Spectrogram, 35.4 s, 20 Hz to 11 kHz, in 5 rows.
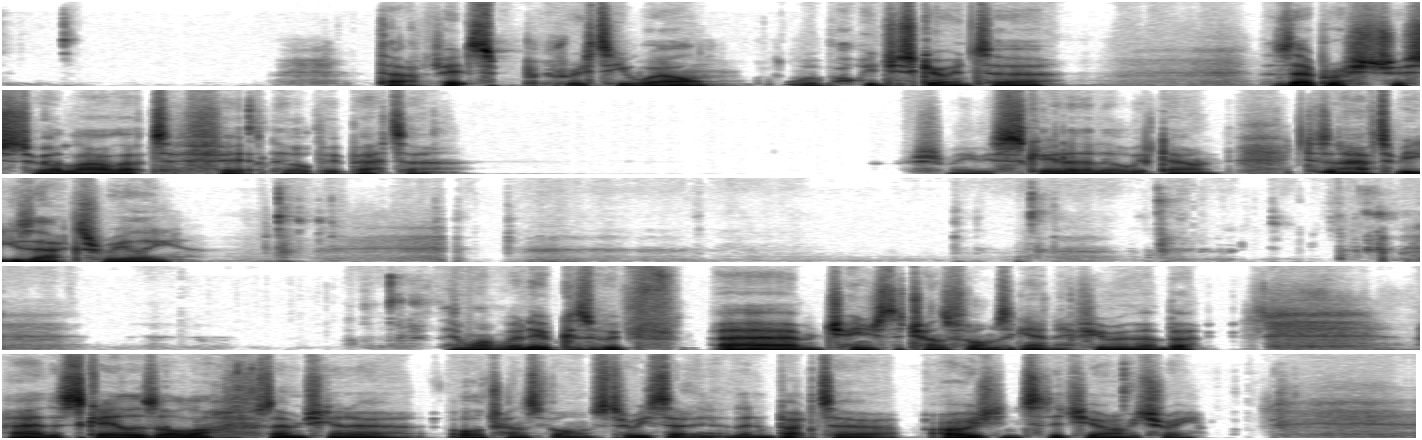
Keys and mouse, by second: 0.3-1.5 alt+drag, 1.6 alt+right drag, 1.9-7.7 drag, 8.3 drag, 9.9-12.0 drag, 12.1-13.3 alt+drag, 13.4 alt+drag, 15.1 click, 15.5 alt+right drag, 15.7-16.2 alt+drag, 16.3 alt+right drag, 16.6-17.5 alt+drag, 19.3-19.8 alt+drag, 19.8 w, 20.2 alt+middle drag, 20.3 alt+right click, 20.5 alt+click, 20.9 shift+Tab, 22.2 alt+click, 22.5 alt+middle drag, 22.6 alt+right drag, 22.8 alt+click, 23.2 shift+Tab, 29.5 shift+Tab, 31.6 shift+Tab, 34.0-34.3 alt+drag, 34.5 f, 34.7-35.4 alt+drag.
